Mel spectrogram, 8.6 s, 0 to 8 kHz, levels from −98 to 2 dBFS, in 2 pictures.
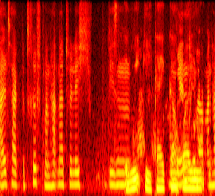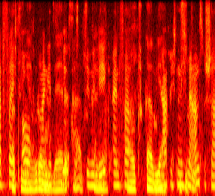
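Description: From 2.72 to 3.3 s there's an echo leak: a copy of the talk comes back about 118 ms late and around 15 dB under the main speech, most likely because the far end's loudspeaker got into its mic and the echo canceller didn't fully remove it. It returns fainter, around 25 dB down, from 7.09 to 7.42 s.

Overlapping those, speech is suppressed in double talk, likely the canceller ducking everything while both sides talk. The speech dips by up to about 15 dB across 2.81 to 4.17 s and 4.68 to 6.05 s, then by about 10 dB at 6.43 to 6.56 s and 6.98 to 8.42 s.

The G.722 call path gives the usual band limit, with nothing above 8 kHz.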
